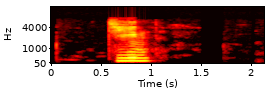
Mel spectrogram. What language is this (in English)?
Bashkir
